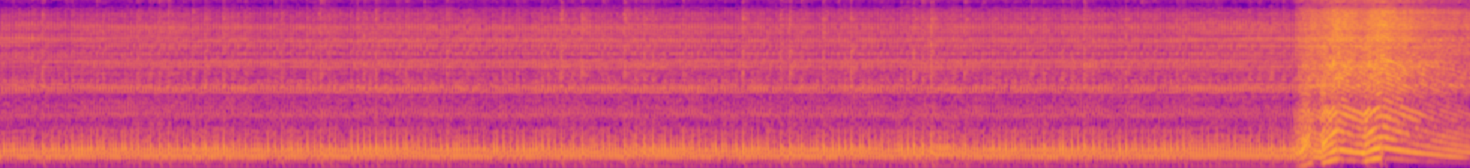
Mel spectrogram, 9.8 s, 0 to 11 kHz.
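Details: Holtzfforma 395 chainsaw being ported for racing, first run with squish at 18 thousandths (28 wanted): high steady revs with harsh metallic rattle on the exhaust note; owner suspects squish too tight, unconfirmed.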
